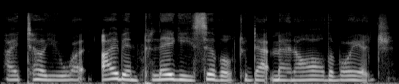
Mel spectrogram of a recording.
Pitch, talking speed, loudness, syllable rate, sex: 205 Hz, 210 wpm, -19 LUFS, 4.7 syllables/s, female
